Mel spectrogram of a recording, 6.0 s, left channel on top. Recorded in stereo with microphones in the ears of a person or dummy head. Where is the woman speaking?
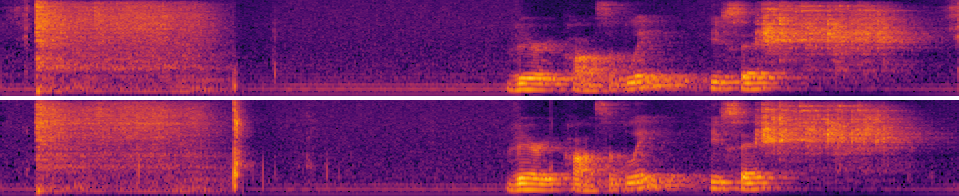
40° right (ahead or behind), 0.9 m.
